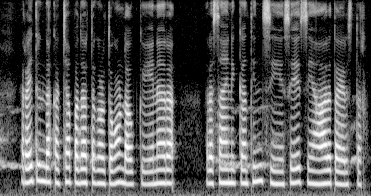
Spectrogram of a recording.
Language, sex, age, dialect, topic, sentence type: Kannada, female, 18-24, Northeastern, agriculture, statement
